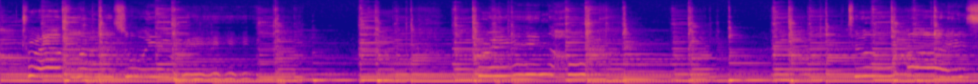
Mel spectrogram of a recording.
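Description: A woman singing to her own strummed acoustic guitar, with vibrato on her held notes.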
